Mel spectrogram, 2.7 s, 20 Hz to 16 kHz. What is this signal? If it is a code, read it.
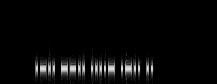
Morse code, heard as a keyed tone, about 41 wpm, 700 Hz. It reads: LZ4LI
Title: DXCC-100 Call Signs - 5 Characters - Repeated 3x - 45wpm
